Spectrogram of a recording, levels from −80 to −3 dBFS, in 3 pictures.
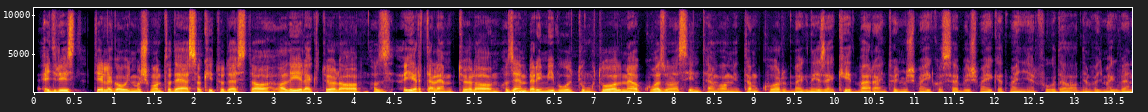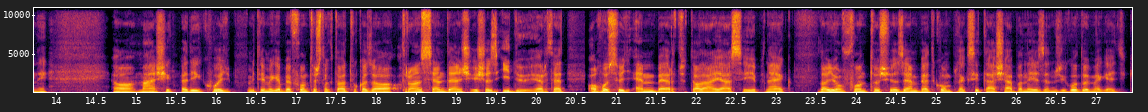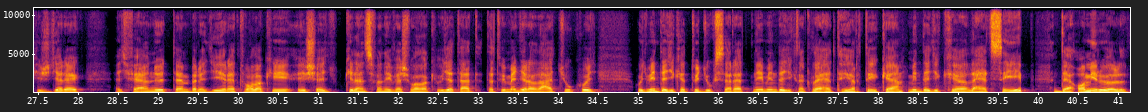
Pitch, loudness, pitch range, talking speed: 115 Hz, -13 LUFS, 105-125 Hz, 155 wpm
